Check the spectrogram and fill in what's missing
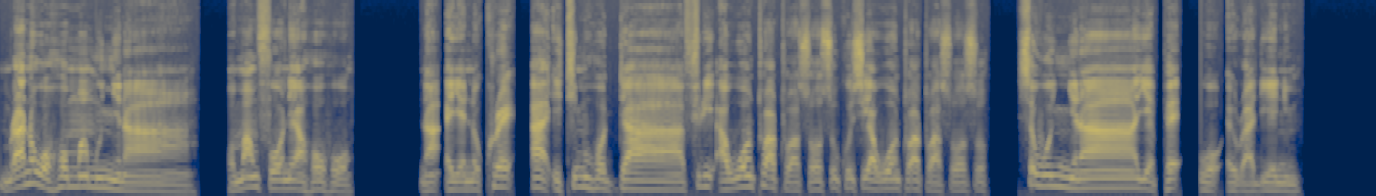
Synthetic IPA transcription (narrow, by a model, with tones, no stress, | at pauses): m̩˨m˨ɾa˦nʊ̃˦wɔ˨ɦɔ˦mã˦mʊ̃˦ɲĩ˨nãː˨˦ | ɔ˨mã˦m˦fʊ˨˦ɔ˦nɪ̃˦a˨ɦɔ˦ɦʊ˨ɔ˨ | nã˨ʔɛ˨jɛ˨nʊ̃˨kʰʊ˦ɾɛ˦ | a˨ʔe˨tʰĩ˦mɦɔ˦daː˦fi˦ɾi˦ʔa˨wʊ˦ɔ˦n̩˦tʰʊ˦a˨tʰʊ˨a˨sʊ˨˦ɔ˦sʊ˦kʰo˦si˦a˨wʊ˦ɔ˦n̩˦tʰʊ˦a˨tʰʊ˨a˨sʊ˨˦ɔ˦sʊ˦ | sɛ˦wɔ˦ɲĩ˨nãː˦jɛ˨pʰɛ˦ | wɔ˨ʔæ˨wu˨ɾa˨dɪ˦ɛ˦nĩ˦m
